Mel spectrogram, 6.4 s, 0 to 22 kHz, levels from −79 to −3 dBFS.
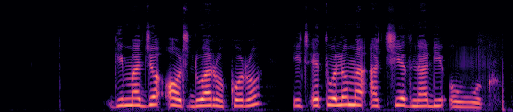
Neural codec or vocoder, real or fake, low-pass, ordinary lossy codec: none; real; 19.8 kHz; none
